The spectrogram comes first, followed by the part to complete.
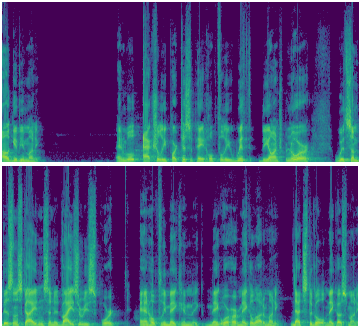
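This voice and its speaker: Here is a man with an American accent and medium pitch. He has a plain, everyday voice with ordinary pitch variation. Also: moderate pace. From New York. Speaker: angel investor. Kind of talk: business presentation with slides.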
